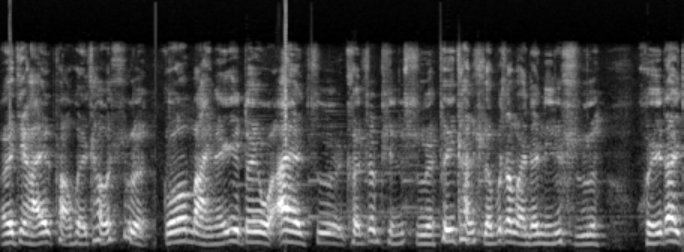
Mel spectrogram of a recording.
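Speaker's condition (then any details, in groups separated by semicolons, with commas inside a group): Cerebral palsy; some words unclear despite great effort to speak clearly, edited for fluency, childhood drooling from delayed saliva swallowing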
